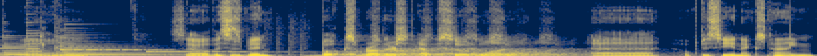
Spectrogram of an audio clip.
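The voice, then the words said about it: Unusually low-pitched voice. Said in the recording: “I also don't know why my voice is so low now”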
